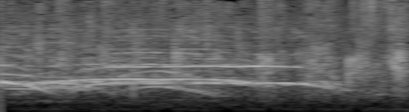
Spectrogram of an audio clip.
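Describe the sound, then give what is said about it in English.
Audience applause for a speaker named Mitch, a steady crackle of many clapping hands with a sustained tonal sound layered over it, staying fairly even before thinning out toward the end. “You can clap for Mitch.”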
